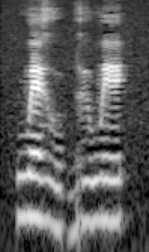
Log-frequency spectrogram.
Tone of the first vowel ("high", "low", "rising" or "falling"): high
